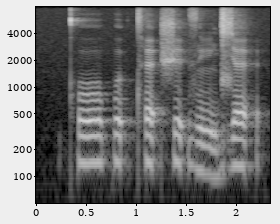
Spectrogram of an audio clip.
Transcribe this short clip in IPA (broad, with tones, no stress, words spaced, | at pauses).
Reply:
kʰo˦pʊ˦ʔtʰɛ˦ʔ ʃɪ˦ʔzĩ˨ d͡ʑɛ˦ʔ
